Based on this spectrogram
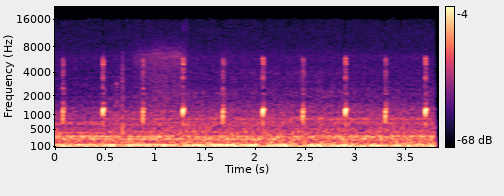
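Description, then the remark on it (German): A car's turn signal ticks steadily, its crisp clicks alternating in a tick-tock rhythm about twice a second, over a low, constant engine or cabin hum. “Das Ticken eines Blinkers.”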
